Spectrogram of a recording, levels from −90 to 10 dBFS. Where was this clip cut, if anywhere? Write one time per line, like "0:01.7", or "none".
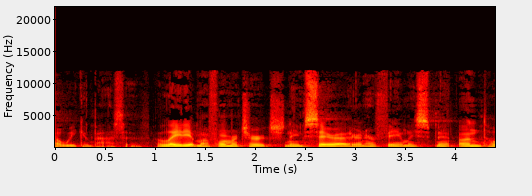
0:00.9
0:03.0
